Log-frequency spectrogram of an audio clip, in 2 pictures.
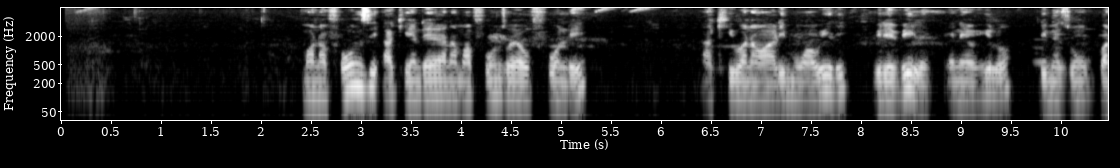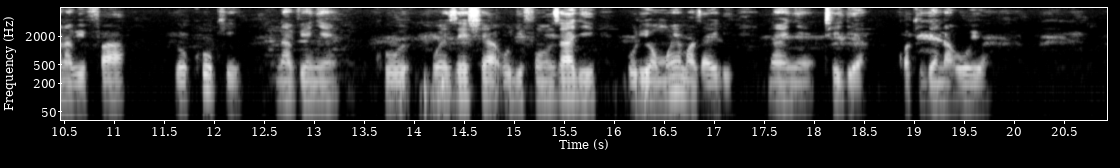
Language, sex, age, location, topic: Swahili, male, 18-24, Dar es Salaam, education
